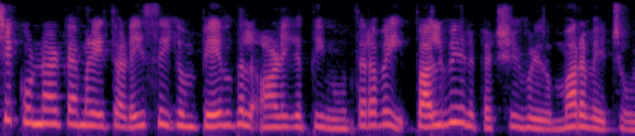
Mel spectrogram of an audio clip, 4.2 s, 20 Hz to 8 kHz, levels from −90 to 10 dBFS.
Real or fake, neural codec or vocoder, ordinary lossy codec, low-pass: fake; codec, 24 kHz, 0.9 kbps, WavTokenizer, medium speech release version 1; none; 7.2 kHz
